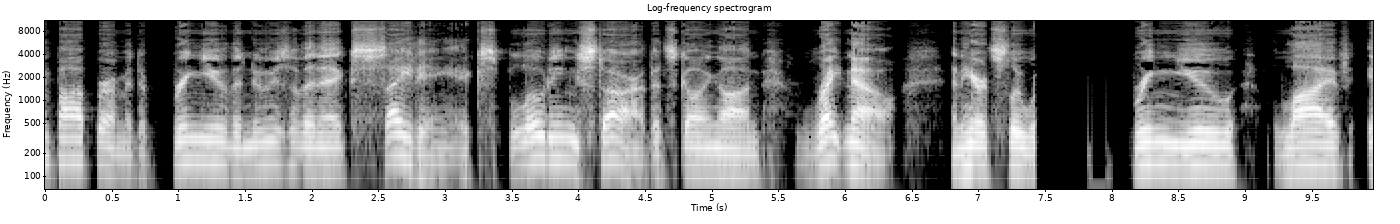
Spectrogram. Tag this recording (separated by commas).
Speech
